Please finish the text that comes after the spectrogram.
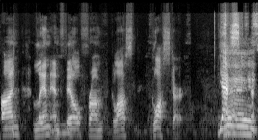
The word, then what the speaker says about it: Gloucester: Lynn and Phil from Gloucester. Yes. Hey. That's how it's pronounced.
